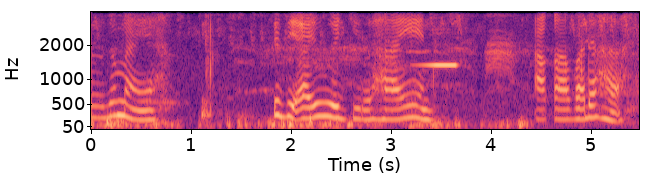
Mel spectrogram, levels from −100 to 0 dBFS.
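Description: A speech clip in which the room's background noise briefly turns flat and featureless from 0.98 to 1.07 s, a stretch of about 90 ms where its natural texture gives way to a smooth hiss about 3 dB quieter. This is comfort noise in place of the background, likely because the sender paused transmission during a gap and the receiver filled it with synthetic noise matched only roughly to the real room sound, which otherwise sits about 28 dB below the speech. Nothing is heard above 4 kHz, which fits a narrowband G.711 call codec.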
